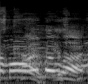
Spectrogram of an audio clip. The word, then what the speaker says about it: Kamala: So pronounce her name right. Let me actually pronounce her name right. Kamala Harris. If Kamala. You said we don't call you Nancy Manchin. It's Kamala.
